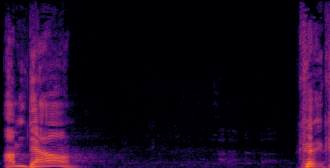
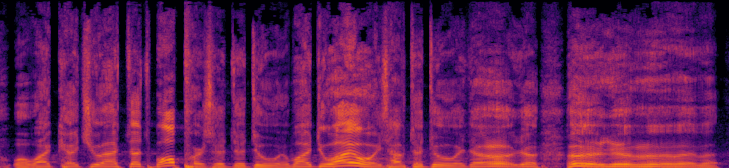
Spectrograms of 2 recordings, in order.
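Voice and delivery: low gym-bro grumble trailing into noises; whining big guy; 3 semitones lower than usual. Retold or imitated. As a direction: complain like a naggy meathead. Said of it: "that's how they talk".

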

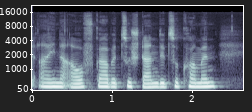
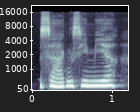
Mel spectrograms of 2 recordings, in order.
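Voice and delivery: plain reading voice

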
